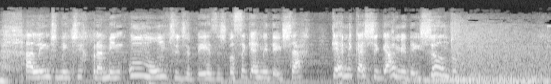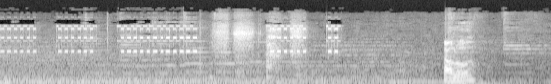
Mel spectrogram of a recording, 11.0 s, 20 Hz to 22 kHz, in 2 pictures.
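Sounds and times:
phone ringtone beeping: 5.5 - 7.6, 8.2 - 9.0.

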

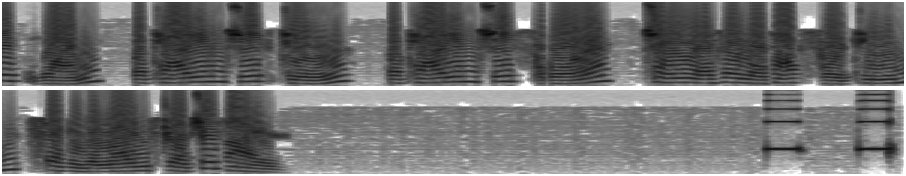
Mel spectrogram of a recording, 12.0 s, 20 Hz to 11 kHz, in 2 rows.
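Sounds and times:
radio channel hiss: 0.0 - 11.8
short loud beeps: 11.1 - 12.0.

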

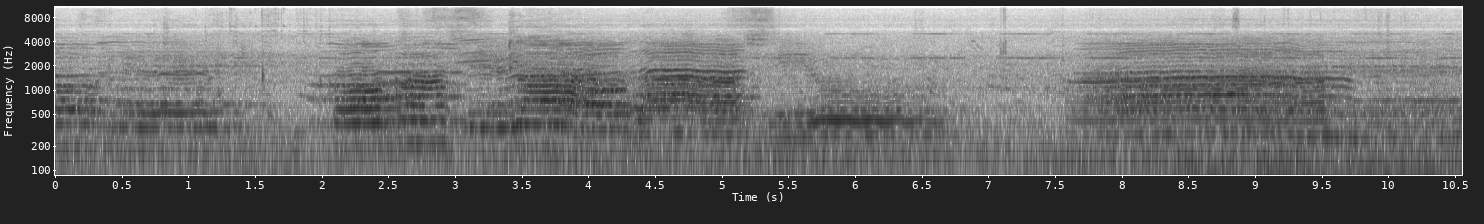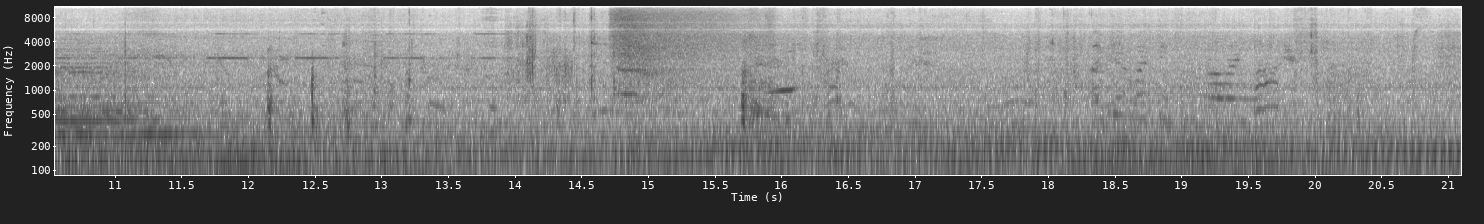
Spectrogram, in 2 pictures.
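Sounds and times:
low steady rumble: 7.6 - 11.8
short loud hiss: 14.7 - 15.7.

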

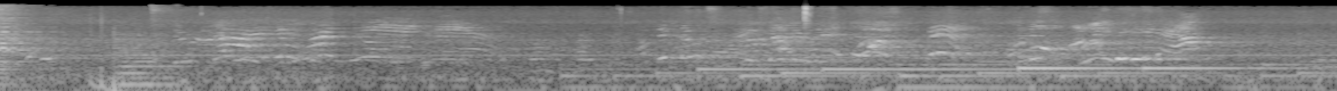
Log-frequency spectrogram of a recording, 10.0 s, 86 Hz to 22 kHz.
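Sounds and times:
music with long held notes: 0.0 - 1.5, 4.2 - 10.0
children shouting and squealing: 1.4 - 4.0, 4.8 - 9.3.

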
